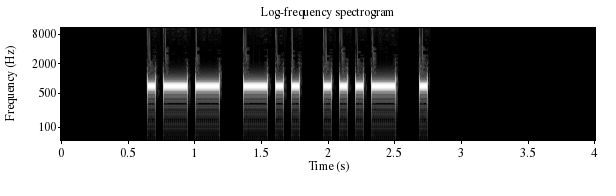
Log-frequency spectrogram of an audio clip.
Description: Morse code, heard as a keyed tone, about 20 wpm, 700 Hz. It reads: WDVE
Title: Four Challenging Letter-Number Combinations 20wpm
